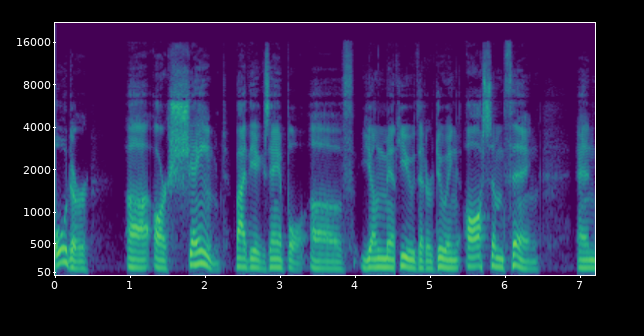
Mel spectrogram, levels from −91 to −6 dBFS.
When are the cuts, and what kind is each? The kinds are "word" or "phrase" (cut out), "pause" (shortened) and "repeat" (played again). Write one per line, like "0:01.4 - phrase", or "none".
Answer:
0:04.5 - word
0:05.4 - word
